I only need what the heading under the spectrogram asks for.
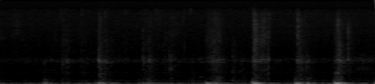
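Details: Soft irregular low thumps and handling knocks over a faint steady hum, with no animal sound.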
